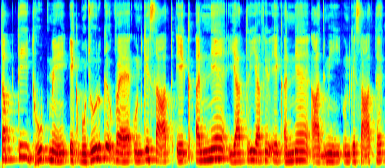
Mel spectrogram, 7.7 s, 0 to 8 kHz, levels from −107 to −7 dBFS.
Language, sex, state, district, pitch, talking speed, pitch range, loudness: Hindi, male, Uttar Pradesh, Varanasi, 145 Hz, 150 wpm, 140-170 Hz, -13 LUFS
